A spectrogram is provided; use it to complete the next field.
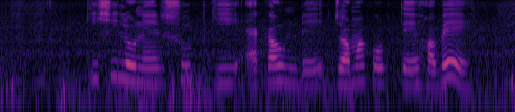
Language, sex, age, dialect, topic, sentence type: Bengali, female, 25-30, Western, banking, question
